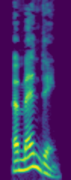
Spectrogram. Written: amending

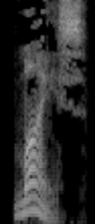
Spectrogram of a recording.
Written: mice

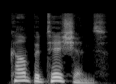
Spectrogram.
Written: competitions

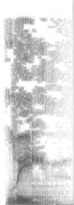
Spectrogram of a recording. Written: lean

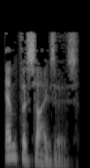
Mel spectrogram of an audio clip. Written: emphasizes

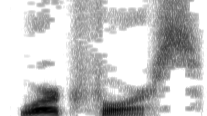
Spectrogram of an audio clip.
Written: workforce

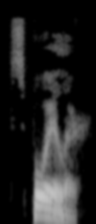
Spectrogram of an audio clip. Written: spoiler

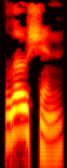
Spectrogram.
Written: lotion

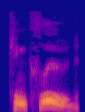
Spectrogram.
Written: conclude

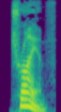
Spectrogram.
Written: triumph

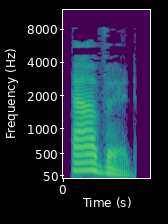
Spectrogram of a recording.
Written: avid

